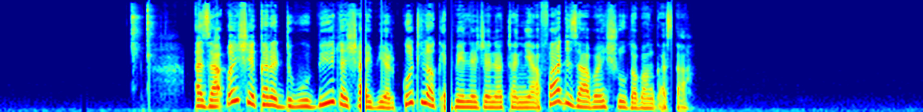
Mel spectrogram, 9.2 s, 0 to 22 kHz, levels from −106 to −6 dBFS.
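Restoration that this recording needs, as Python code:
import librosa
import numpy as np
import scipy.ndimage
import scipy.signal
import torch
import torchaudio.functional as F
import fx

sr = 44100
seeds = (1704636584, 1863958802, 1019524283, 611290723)

y = fx.fix_declip(x, sr, threshold_db=-15.0)
y = fx.fix_declick_ar(y, sr, threshold=10.0)
y = fx.fix_interpolate(y, sr, at_s=(0.82, 3.61, 4.46, 6.71), length_ms=48.0)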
